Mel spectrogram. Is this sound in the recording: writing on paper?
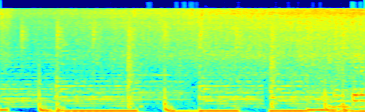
no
